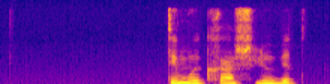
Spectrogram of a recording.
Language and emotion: Russian, neutral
